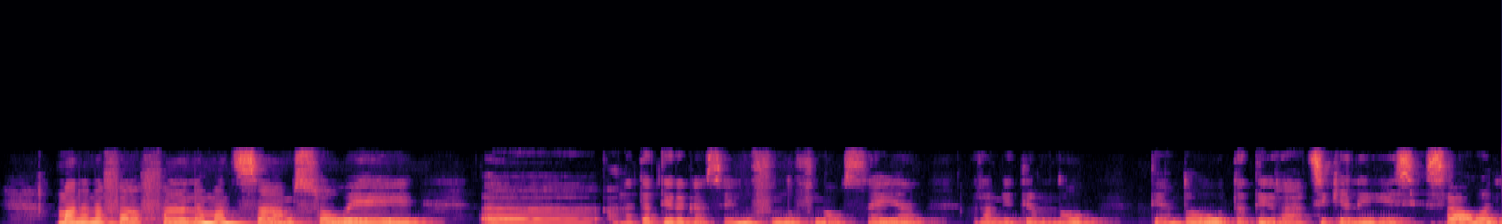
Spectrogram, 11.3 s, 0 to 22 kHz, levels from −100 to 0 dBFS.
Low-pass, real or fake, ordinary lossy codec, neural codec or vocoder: 7.2 kHz; real; none; none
